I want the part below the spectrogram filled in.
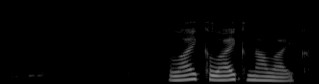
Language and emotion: Russian, neutral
